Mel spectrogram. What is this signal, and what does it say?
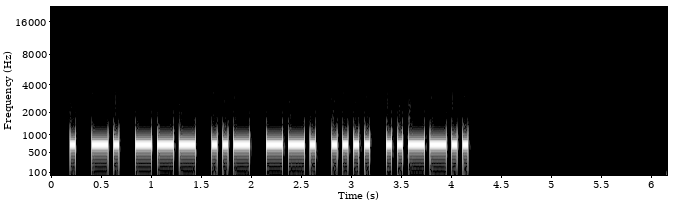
Morse code, heard as a keyed tone, about 22 wpm, 700 Hz. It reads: ENOUGH?
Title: Sentences from Top 1000 Words - Review Part 2 - 22wpm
